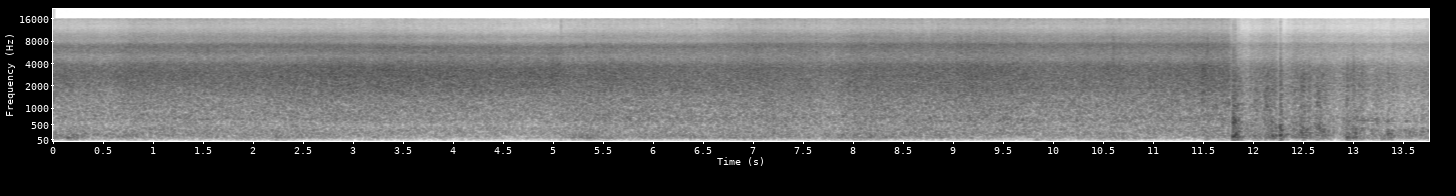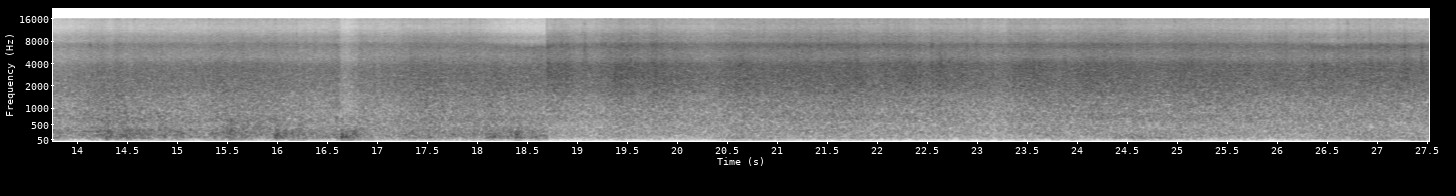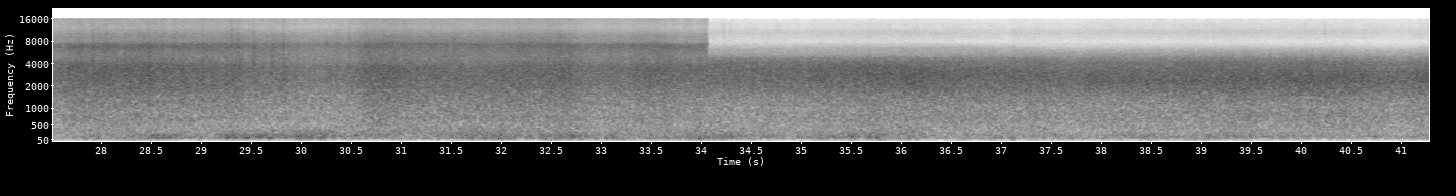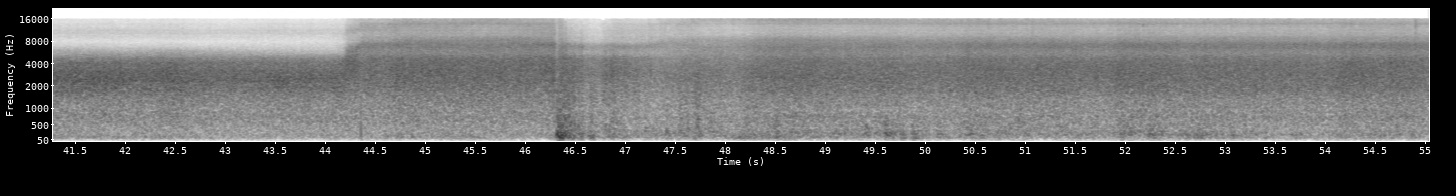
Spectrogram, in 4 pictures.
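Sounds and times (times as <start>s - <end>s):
heavy rain on tin roofs: 0.0s - 55.0s
loud thump: 46.3s - 47.1s.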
